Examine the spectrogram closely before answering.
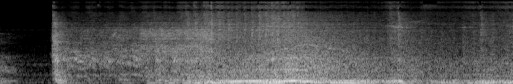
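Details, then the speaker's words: Turbo rat rod Porsche 930 on a new carb, sat unrun for months, after two hours of tuning: fires abruptly, then rough lumpy idle that sags and surges; fuel pump maxed out, owner suspects fuel starvation and a weak pump. Hard start and poor idle. "okay so i've been tuning this damn thing for about two hours i got it where it's starting it's just not idling very much i think we need a better fuel pump"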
